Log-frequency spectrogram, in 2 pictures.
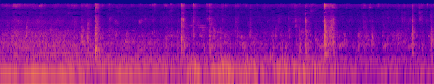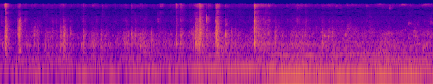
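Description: Hands handling a headset's cardboard box and plastic packaging tray: scattered clicks, taps and rustles as the box is opened and the tray slid out, over a steady low rumble.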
